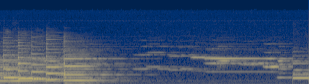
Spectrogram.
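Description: An electronic keyboard being played by a young child: a run of notes for about two seconds, then softer long held tones, with new notes starting near the end.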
